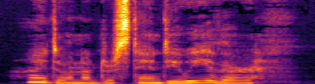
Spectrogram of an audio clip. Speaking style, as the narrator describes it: Jessica muttered

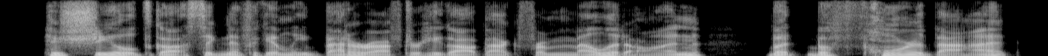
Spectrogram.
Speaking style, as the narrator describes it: he laughed bitterly

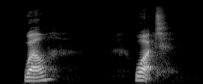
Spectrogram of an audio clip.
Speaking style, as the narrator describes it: snarls

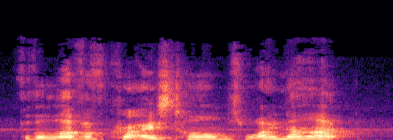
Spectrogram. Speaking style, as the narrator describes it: Watson cried, overcome

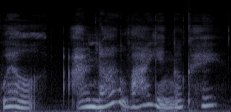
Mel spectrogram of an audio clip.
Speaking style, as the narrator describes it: He says, his voice soft

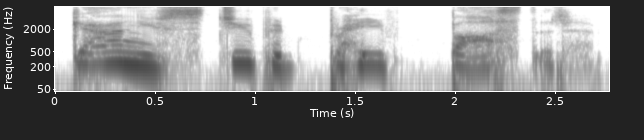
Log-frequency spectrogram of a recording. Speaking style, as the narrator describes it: Blake had groaned

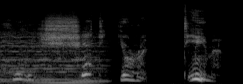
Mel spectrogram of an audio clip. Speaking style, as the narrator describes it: Wade breathed

